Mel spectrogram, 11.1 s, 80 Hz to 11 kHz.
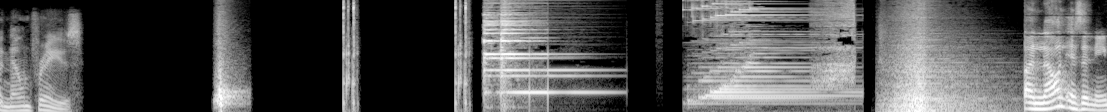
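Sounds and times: bell-like ding: 0:04.8 - 0:06.3
bright chiming jingle: 0:06.8 - 0:08.6.

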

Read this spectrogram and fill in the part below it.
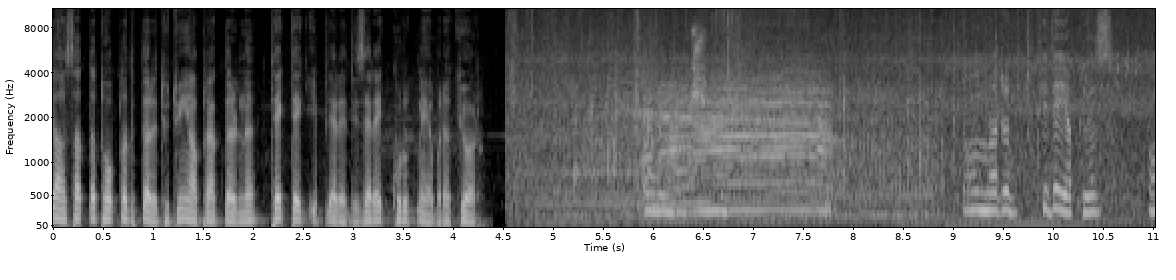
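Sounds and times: cow mooing: 0:03.0 - 0:04.0, 0:04.6 - 0:08.8.

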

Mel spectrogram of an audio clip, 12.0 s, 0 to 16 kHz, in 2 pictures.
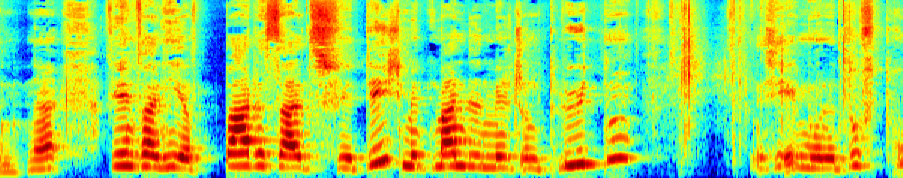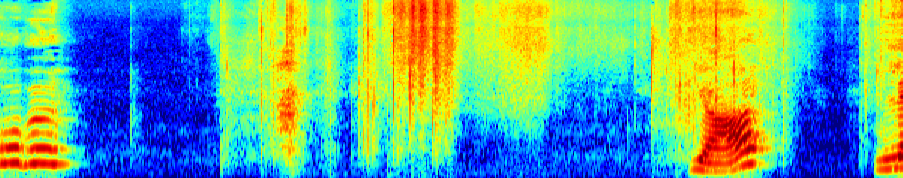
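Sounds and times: packaging crinkling and rustling: 0:04.2 - 0:05.2, 0:07.4 - 0:12.0.

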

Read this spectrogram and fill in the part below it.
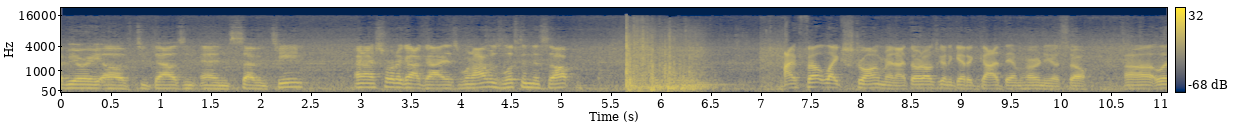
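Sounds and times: heavy thump: 0:05.6 - 0:06.9.

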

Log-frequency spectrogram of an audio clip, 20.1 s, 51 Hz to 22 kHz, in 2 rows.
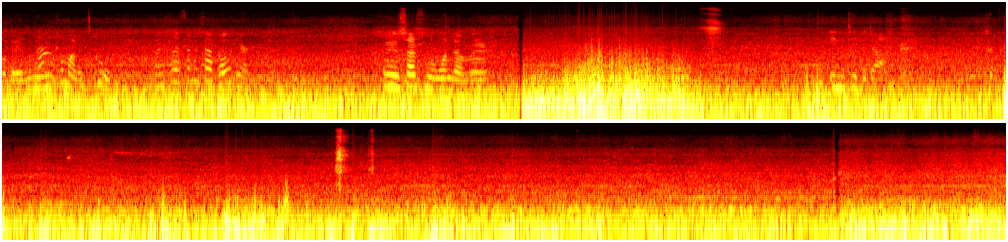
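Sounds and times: ship engine rumble: 0:00.0 - 0:20.0
wind on microphone: 0:00.0 - 0:20.0.

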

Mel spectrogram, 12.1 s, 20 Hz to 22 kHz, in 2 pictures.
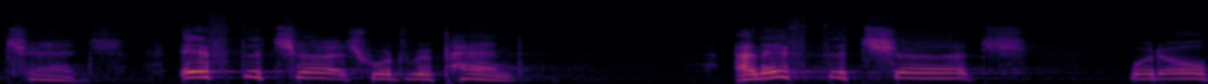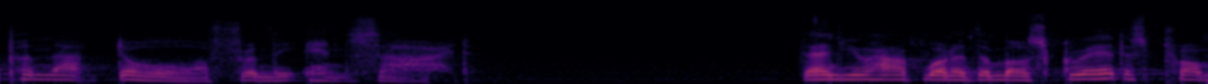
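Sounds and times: man speaking: 0:00.0 - 0:02.7, 0:03.6 - 0:08.5, 0:10.0 - 0:12.0.

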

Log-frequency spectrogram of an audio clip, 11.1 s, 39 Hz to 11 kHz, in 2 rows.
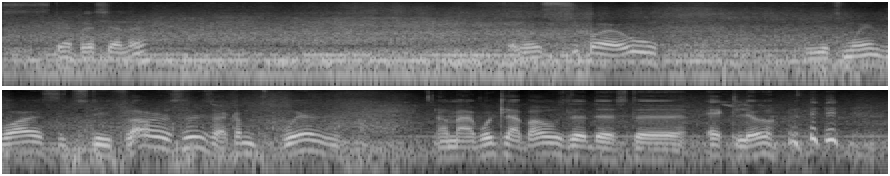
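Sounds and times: road noise: 0:00.0 - 0:11.0
vehicle engine humming: 0:00.0 - 0:11.0.

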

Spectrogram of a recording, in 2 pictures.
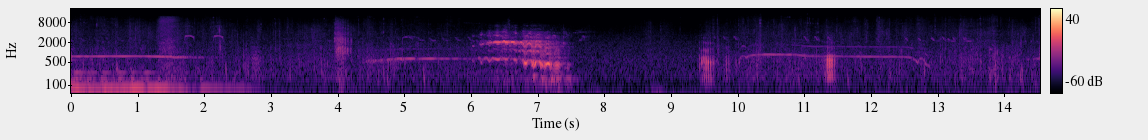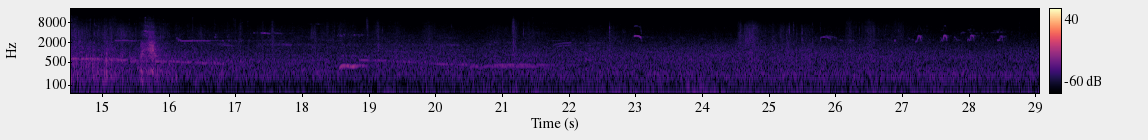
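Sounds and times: music: 0:00.0 - 0:02.5
horse whinnying: 0:06.0 - 0:07.5.

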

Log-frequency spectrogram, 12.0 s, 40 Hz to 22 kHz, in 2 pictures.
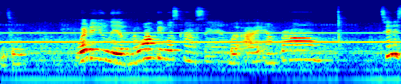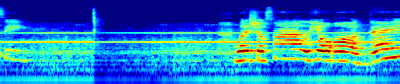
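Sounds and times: high-pitched whine: 0:00.0 - 0:12.0
sharp click: 0:05.0 - 0:05.2.

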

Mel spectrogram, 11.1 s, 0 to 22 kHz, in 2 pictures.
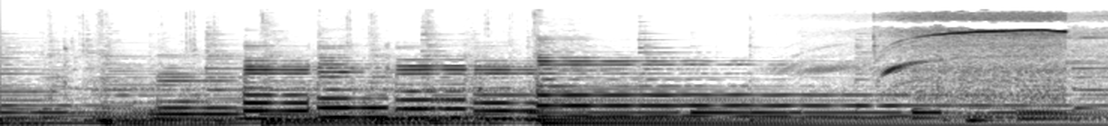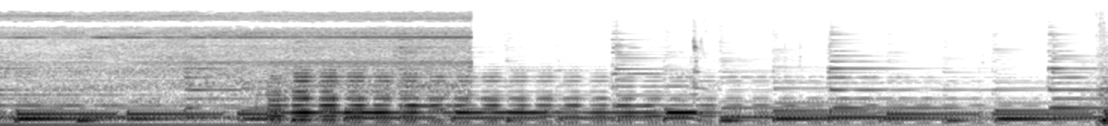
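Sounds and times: rotary tool high whine: 0:04.0 - 0:07.9.

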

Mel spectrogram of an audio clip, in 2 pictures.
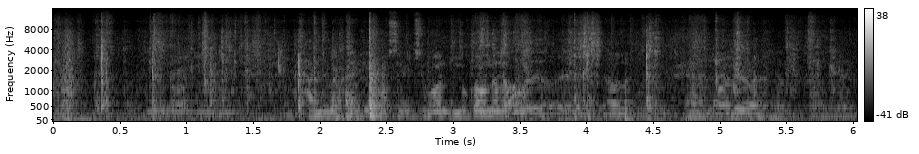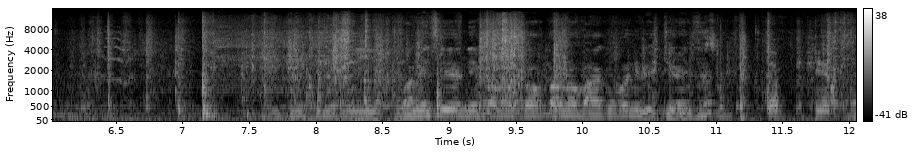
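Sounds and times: men talking: 0:00.5 - 0:12.0.

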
